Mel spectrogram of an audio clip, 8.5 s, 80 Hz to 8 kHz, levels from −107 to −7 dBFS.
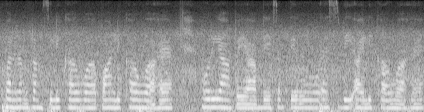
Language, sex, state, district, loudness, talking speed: Hindi, female, Haryana, Charkhi Dadri, -17 LUFS, 125 wpm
